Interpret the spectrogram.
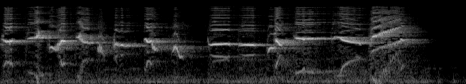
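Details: Oriental magpie-robin singing as a lure to trigger other magpie-robins: a quick series of short, downslurred whistles, then a longer steady note and a sweeping, rising flourish.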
